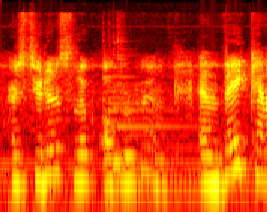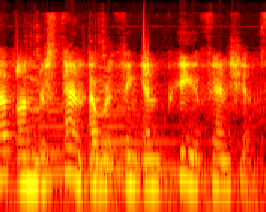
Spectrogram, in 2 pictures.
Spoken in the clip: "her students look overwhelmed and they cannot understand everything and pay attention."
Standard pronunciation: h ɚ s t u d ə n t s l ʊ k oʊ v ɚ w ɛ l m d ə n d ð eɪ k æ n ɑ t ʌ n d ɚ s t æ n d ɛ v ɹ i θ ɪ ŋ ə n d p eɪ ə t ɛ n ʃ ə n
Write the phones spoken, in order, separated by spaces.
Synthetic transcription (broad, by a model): h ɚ s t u d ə n t s l ʊ k oʊ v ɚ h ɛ m ə n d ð eɪ k æ n ɑ t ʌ n d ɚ s t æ n d ɛ v ɹ i θ ɪ ŋ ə n p eɪ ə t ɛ n ʃ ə n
